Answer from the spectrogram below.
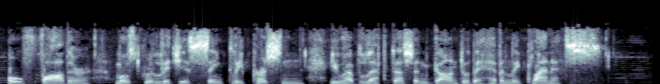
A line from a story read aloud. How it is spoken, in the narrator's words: Virtually bewildered by grief, anger, indignation, affliction, and lamentation, the sons of Jamadagni cried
